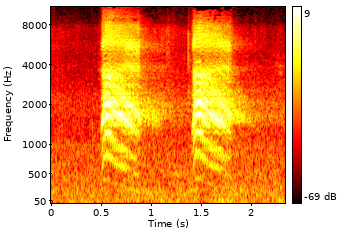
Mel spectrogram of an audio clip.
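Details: Hooded crow, the mate of a dominant crow, calling as it demands an attack on a young crow; two harsh, hoarse caws about a second apart, each lasting roughly half a second, over quiet background.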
